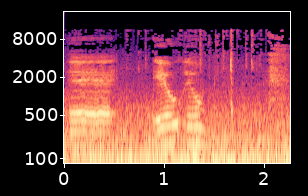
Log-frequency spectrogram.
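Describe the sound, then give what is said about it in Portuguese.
A low, steady car rumble from city traffic in São Paulo runs beneath continuous talking, recorded by a camera bouncing along inside the traffic. “a câmera está pulando no meio do trânsito em São Paulo.”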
